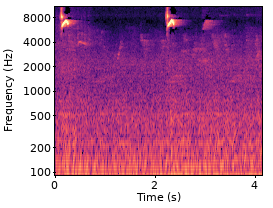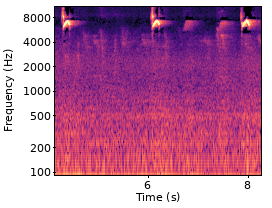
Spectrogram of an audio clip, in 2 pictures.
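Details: Olive-backed sunbird feeding fourth-brood nestlings on day 18, 8 March 2020: five sharp, very high chips, evenly spaced about every two seconds, with a faint low hum underneath.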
